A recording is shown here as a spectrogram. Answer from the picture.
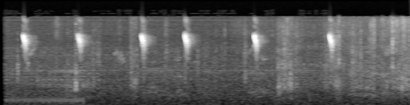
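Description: A bird calling repeatedly: short, high chirps that fall in pitch, about one a second.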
